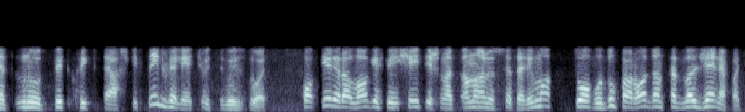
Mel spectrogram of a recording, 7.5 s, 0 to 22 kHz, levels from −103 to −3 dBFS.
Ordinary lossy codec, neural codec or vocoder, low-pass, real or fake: Opus, 16 kbps; codec, 16 kHz, 0.8 kbps, ZipCodec; 3.6 kHz; fake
